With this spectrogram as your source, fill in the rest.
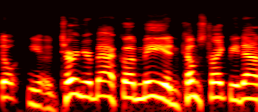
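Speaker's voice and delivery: put-on very high, shrill scream rising upward. Retelling how Levy screams at the sky: imitating Levy screaming at the sky. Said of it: "he actually starts screaming at the sky".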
